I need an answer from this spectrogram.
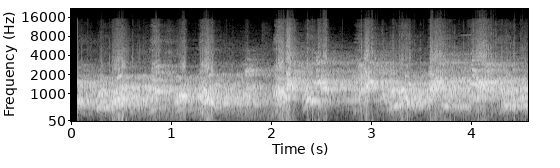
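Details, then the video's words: Dogs barking at a dog lot, loud overlapping yips and barks repeated roughly every half second, several voices at once, harsh and continuous. "The Barking Lot"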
